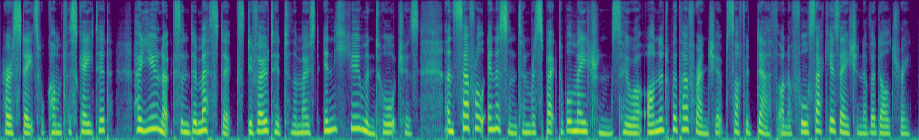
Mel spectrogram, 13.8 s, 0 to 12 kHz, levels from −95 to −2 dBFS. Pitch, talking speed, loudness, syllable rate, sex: 210 Hz, 150 wpm, -20 LUFS, 5.5 syllables/s, female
